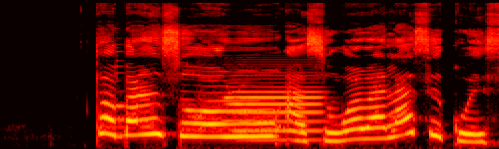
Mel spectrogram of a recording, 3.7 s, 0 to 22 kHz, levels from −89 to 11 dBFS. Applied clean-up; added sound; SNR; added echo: none; Wind instrument, woodwind instrument; 7 dB; none.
